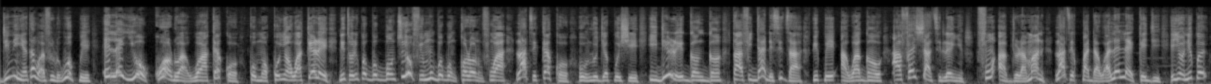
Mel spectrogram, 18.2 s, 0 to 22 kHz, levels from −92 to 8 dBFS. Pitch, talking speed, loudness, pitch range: 195 Hz, 215 wpm, -21 LUFS, 175-225 Hz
